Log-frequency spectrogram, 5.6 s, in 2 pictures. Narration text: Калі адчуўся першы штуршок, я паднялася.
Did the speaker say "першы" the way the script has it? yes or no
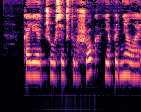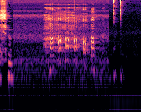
no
